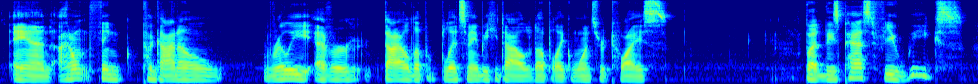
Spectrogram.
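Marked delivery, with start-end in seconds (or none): 8.0-9.6 voice breaking and cracking mid-phrase. Talking about a football defense's recent weeks, with a voice crack. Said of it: "sorry for that voice crack right there".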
